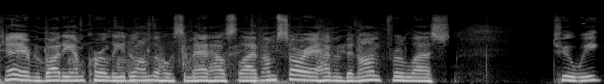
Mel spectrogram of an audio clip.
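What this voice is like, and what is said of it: Hoarse voice. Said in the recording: “As you can hear from my voice is hoarse from being intubated.”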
